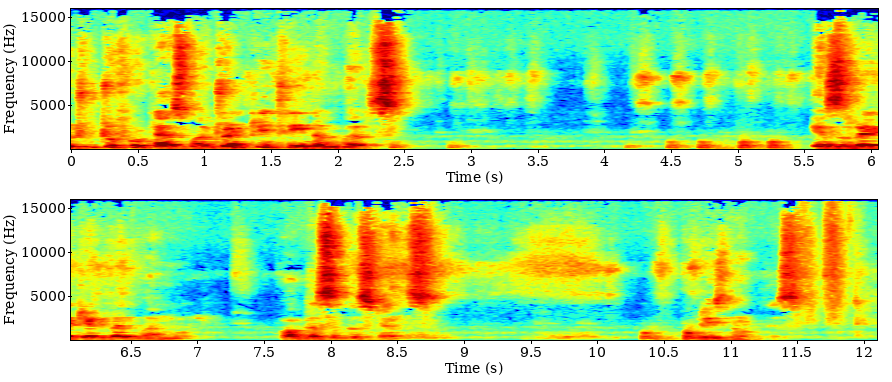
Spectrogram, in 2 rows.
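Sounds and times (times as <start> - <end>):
marker writing on whiteboard: 2.0 - 12.0.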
